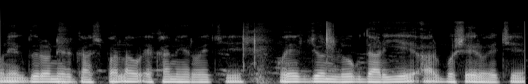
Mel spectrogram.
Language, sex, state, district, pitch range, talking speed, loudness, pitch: Bengali, male, Assam, Hailakandi, 110-125 Hz, 125 wpm, -15 LUFS, 120 Hz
